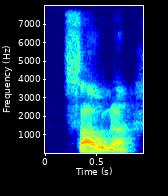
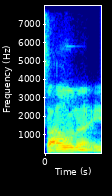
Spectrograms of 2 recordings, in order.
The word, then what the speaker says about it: sauna: Sauna, as you say in Finland, or sauna, as we say in many parts of the United States. Sauna. It's sauna in Finnish. – Sauna. Yeah, you pronounce the U. Yeah, we just go sauna.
